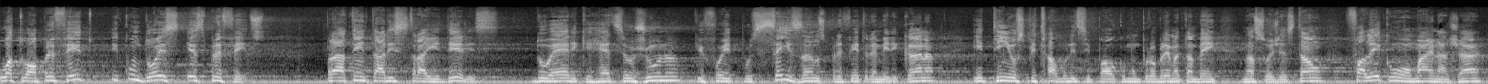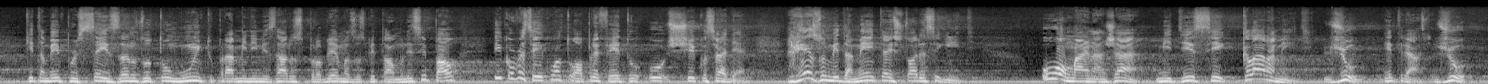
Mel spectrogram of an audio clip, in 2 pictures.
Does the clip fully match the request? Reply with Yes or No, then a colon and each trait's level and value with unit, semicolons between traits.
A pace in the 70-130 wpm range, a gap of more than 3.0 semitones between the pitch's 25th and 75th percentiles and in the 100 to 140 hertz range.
No: average, 160 wpm; average, 4.2 semitones; low, 135 Hz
